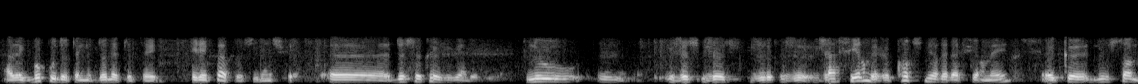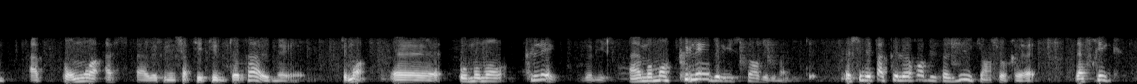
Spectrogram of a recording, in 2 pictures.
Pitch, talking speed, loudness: 145 Hz, 175 wpm, -17 LUFS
